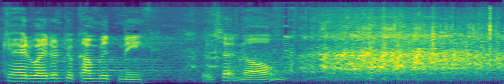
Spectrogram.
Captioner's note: Smích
